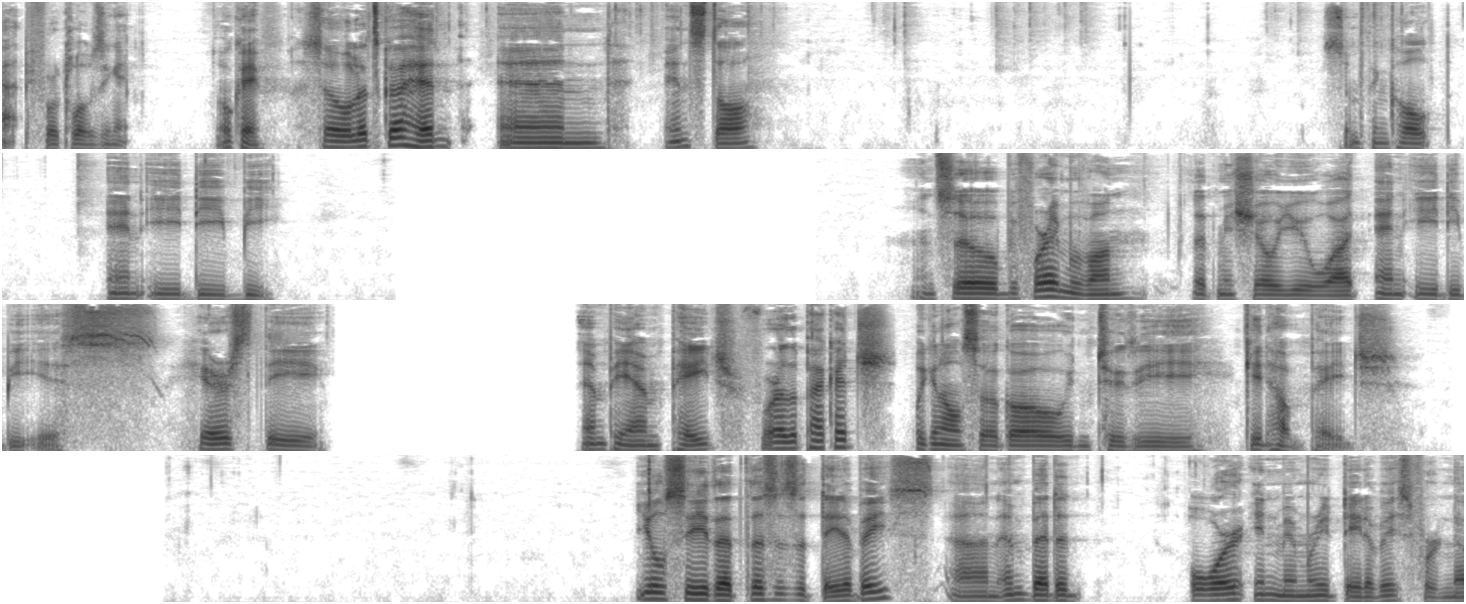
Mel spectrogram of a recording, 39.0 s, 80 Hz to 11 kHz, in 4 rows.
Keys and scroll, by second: 19.6 ctrl+alt+super+Left, 21.5 alt+super+f.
